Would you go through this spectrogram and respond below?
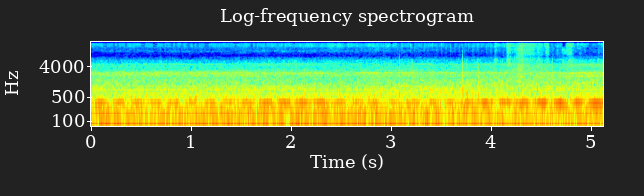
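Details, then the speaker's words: Old window air conditioner running: a constant hum with a steady mid-pitched whine over the fan rush. The motor bearings are failing, which began a couple of years ago, and the compressor is barely audible. "and of course the bearings are going down in it it only started doing that a couple years ago it's kind of weird you can hardly even hear that compressor because the bearings are so low"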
